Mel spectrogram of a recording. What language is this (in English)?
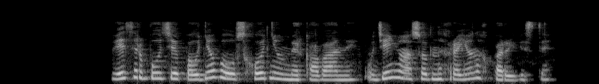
Belarusian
